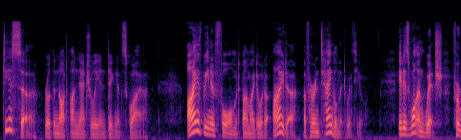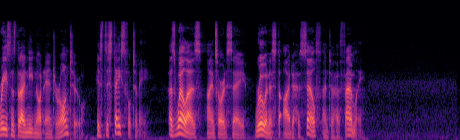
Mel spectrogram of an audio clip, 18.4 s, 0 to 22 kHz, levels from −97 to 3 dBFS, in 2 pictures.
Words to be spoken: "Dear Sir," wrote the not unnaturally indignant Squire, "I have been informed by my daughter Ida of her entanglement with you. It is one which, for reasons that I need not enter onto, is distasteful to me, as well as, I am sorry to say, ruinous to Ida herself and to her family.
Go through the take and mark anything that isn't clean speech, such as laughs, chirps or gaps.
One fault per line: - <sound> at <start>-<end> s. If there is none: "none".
none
